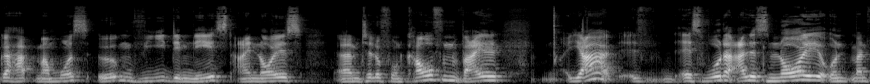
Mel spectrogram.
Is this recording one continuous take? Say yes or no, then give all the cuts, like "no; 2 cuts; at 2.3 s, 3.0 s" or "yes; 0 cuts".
yes; 0 cuts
